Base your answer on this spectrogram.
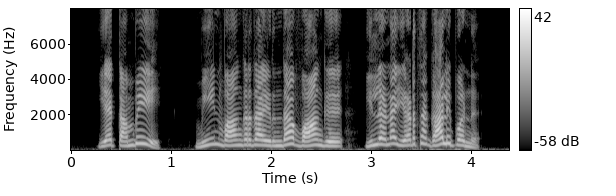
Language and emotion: Tamil, angry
